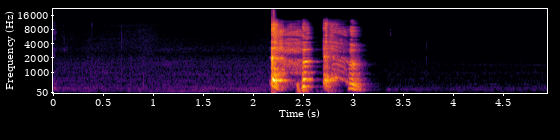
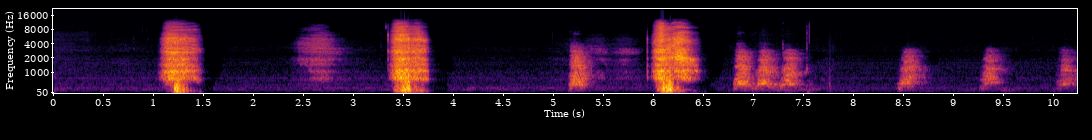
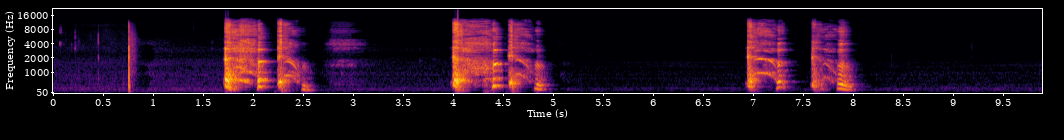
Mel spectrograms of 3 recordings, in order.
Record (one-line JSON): {"cough_length": "4.9 s", "cough_amplitude": 32768, "cough_signal_mean_std_ratio": 0.21, "exhalation_length": "10.2 s", "exhalation_amplitude": 29275, "exhalation_signal_mean_std_ratio": 0.29, "three_cough_length": "9.9 s", "three_cough_amplitude": 32767, "three_cough_signal_mean_std_ratio": 0.29, "survey_phase": "beta (2021-08-13 to 2022-03-07)", "age": "65+", "gender": "Female", "wearing_mask": "No", "symptom_none": true, "smoker_status": "Ex-smoker", "respiratory_condition_asthma": false, "respiratory_condition_other": false, "recruitment_source": "REACT", "submission_delay": "4 days", "covid_test_result": "Negative", "covid_test_method": "RT-qPCR", "influenza_a_test_result": "Negative", "influenza_b_test_result": "Negative"}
